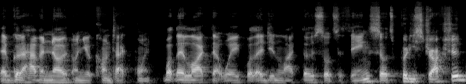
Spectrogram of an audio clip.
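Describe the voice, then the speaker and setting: A man talks in an Australian accent. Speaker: gym owner. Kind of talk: interview. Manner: fast; animated.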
